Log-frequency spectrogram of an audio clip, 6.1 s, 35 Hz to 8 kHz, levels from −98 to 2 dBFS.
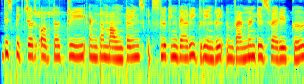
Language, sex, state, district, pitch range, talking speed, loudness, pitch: English, female, Haryana, Jhajjar, 190-215 Hz, 155 wpm, -14 LUFS, 205 Hz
